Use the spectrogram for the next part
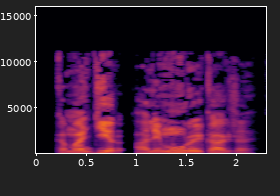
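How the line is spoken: Plain question. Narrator (Russian): спросил Мумба

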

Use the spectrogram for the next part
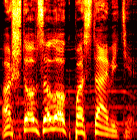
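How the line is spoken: Shout from opposing crowd. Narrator (Russian): выкрикнули из противоположной ватаги

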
